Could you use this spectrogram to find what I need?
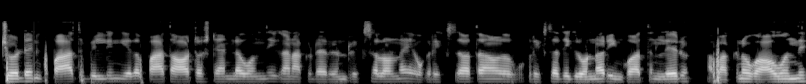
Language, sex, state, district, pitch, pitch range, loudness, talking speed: Telugu, male, Andhra Pradesh, Srikakulam, 130 Hz, 120-135 Hz, -18 LUFS, 210 wpm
